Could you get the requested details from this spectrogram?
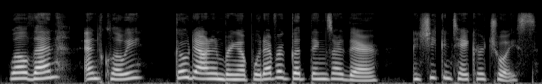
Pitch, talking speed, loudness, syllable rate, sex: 250 Hz, 220 wpm, -18 LUFS, 5.6 syllables/s, female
